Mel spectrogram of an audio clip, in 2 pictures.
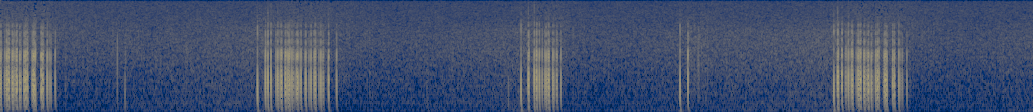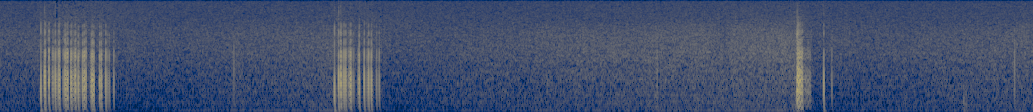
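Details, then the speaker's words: Cat visual cortex neuron recorded with an electrode while patterns of lines are shown: bursts of crackling action potentials rise out of a hissing background about every two seconds. "what you heard was some action potentials growing out of the background noise as the electrode approached a cortical cell"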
